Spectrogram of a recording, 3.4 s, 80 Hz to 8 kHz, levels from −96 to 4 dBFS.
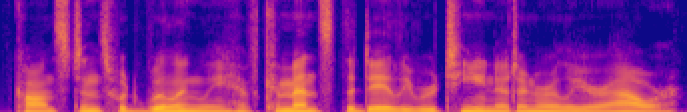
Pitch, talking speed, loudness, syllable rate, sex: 110 Hz, 210 wpm, -18 LUFS, 6.7 syllables/s, male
